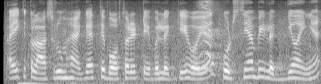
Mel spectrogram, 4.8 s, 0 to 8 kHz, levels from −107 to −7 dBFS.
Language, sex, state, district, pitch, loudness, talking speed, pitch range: Punjabi, female, Punjab, Pathankot, 225 Hz, -15 LUFS, 225 wpm, 195-245 Hz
